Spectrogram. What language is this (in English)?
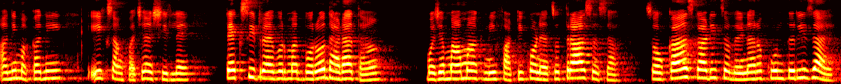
Konkani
